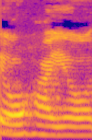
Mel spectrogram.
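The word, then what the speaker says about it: おはよう: You can just say ohayo, that's okay. It sounds like Ohio. You've probably heard this, but so ohayo, you can remember that, right? So ohayo, that's informal.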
